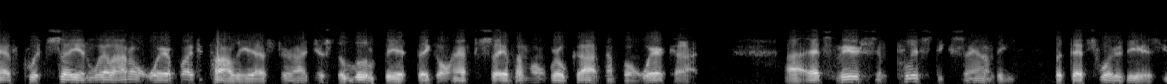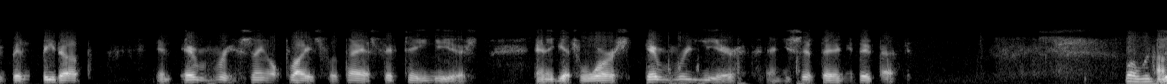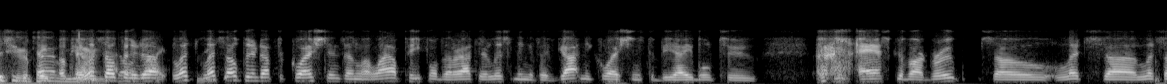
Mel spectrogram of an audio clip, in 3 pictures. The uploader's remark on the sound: Monthly Conference Call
